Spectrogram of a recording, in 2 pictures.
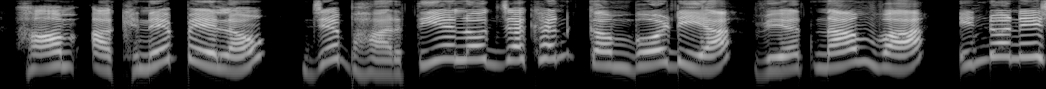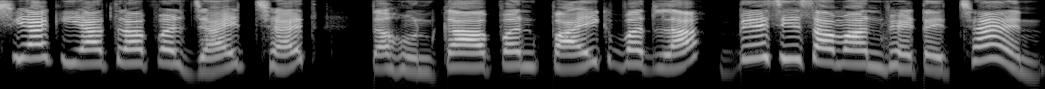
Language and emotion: Maithili, happy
